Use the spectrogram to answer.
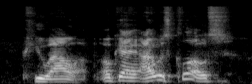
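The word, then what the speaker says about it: Puyallup: So it's pronounced puallup.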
